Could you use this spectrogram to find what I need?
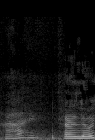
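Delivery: normal talking voice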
